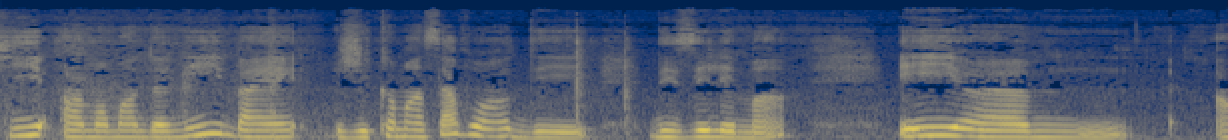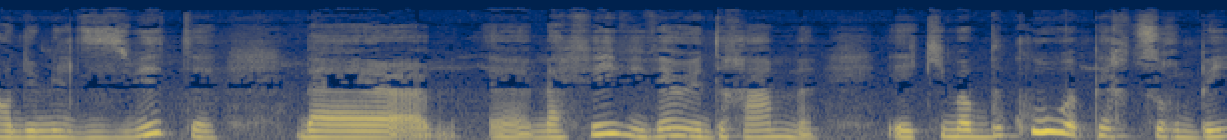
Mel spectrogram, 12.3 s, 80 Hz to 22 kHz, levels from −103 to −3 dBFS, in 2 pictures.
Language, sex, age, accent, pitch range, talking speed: French, female, 40-59, Canadian, 180-225 Hz, 135 wpm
